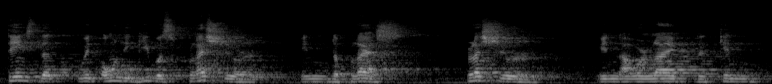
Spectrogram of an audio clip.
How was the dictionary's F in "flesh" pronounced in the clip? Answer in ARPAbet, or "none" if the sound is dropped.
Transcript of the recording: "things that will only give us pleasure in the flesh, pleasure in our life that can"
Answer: P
